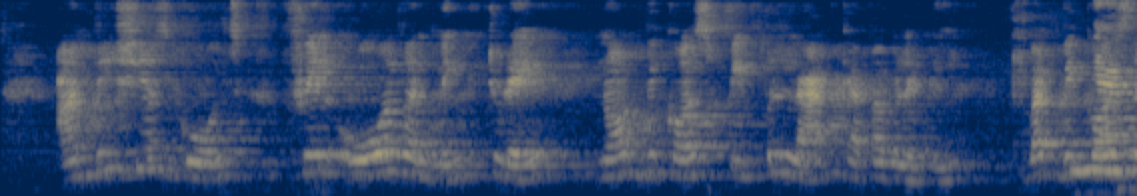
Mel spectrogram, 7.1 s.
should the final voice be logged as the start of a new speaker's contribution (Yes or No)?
Yes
